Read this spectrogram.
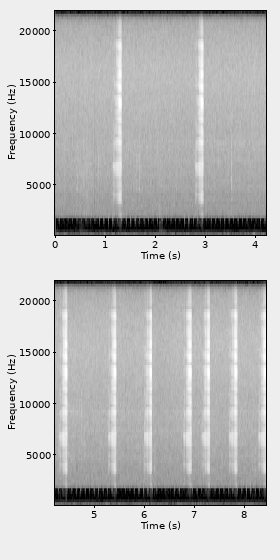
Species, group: Tessellana tessellata, Orthoptera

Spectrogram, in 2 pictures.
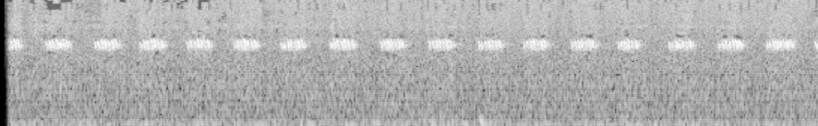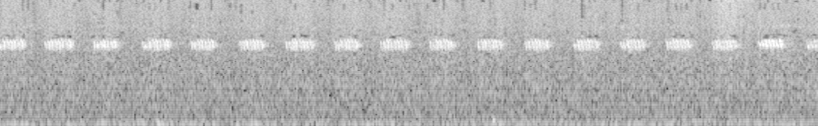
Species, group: Velarifictorus micado, Orthoptera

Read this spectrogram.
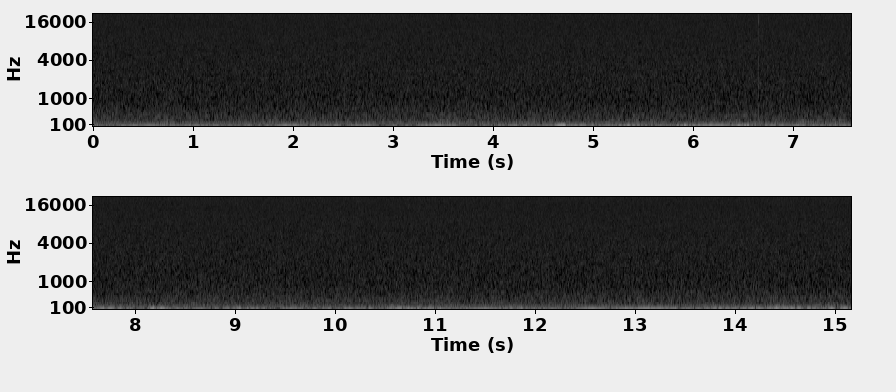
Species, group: Chorthippus biguttulus, Orthoptera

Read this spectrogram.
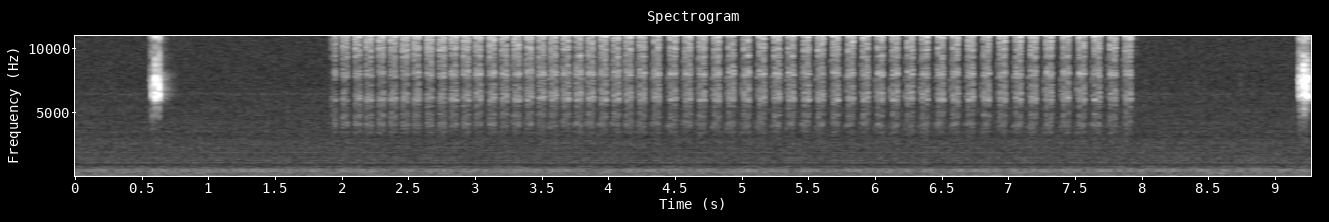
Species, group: Vichetia oblongicollis, Orthoptera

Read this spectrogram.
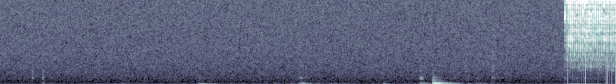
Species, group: Metrioptera prenjica, Orthoptera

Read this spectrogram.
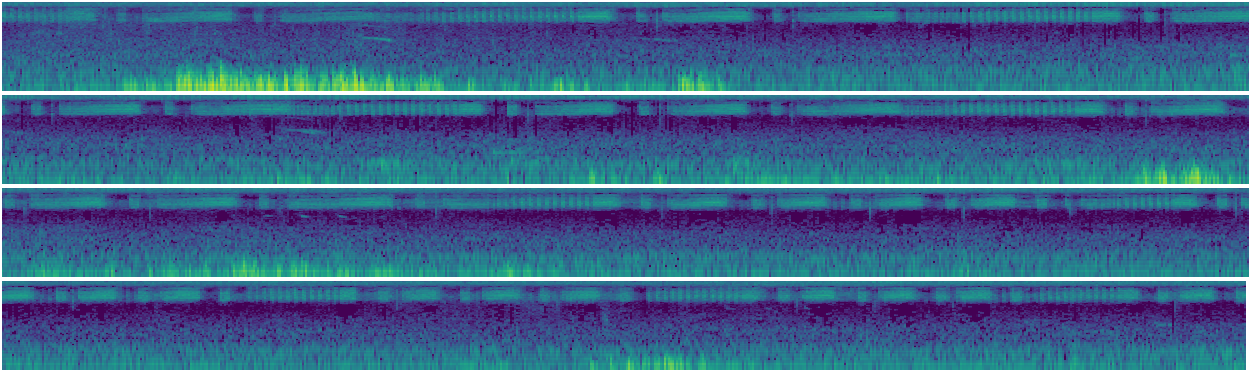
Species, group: Amphipsalta cingulata, Cicadidae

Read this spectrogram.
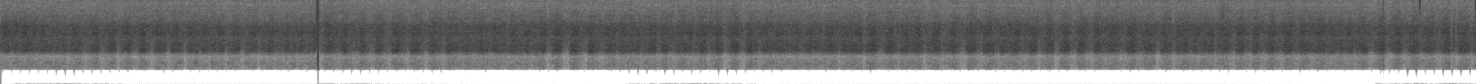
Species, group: Tylopsis lilifolia, Orthoptera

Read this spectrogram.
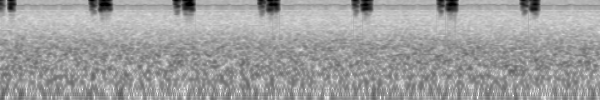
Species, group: Thyreonotus corsicus, Orthoptera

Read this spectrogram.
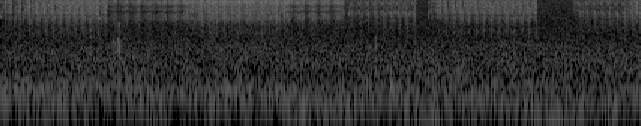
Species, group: Parnassiana chelmos, Orthoptera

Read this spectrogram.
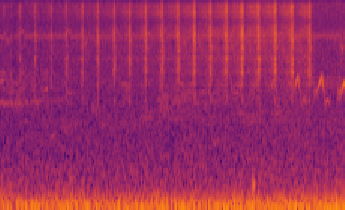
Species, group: Chrysochraon dispar, Orthoptera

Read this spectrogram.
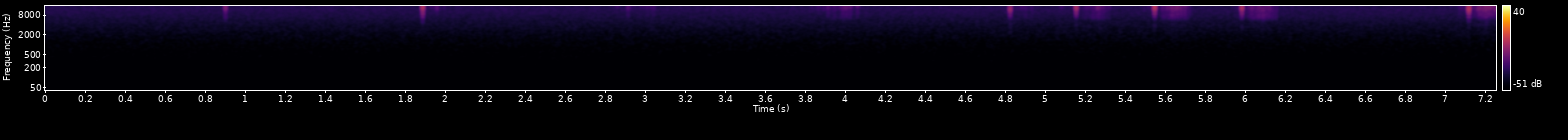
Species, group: Chorthippus mollis, Orthoptera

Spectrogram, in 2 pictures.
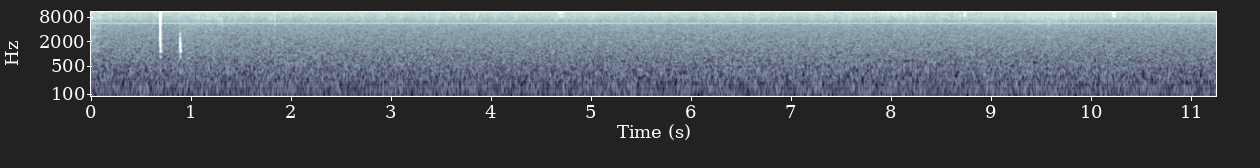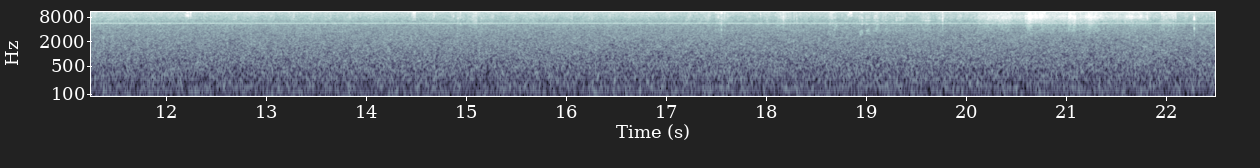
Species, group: Metrioptera saussuriana, Orthoptera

